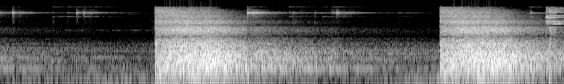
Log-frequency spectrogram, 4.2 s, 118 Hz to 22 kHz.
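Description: Two rifle shots from an M1 Garand, about two seconds apart, each echoing off the walls of an indoor range and trailing a long decay. A faint high metallic ringing follows each shot.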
